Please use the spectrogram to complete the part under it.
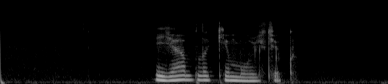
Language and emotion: Russian, neutral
